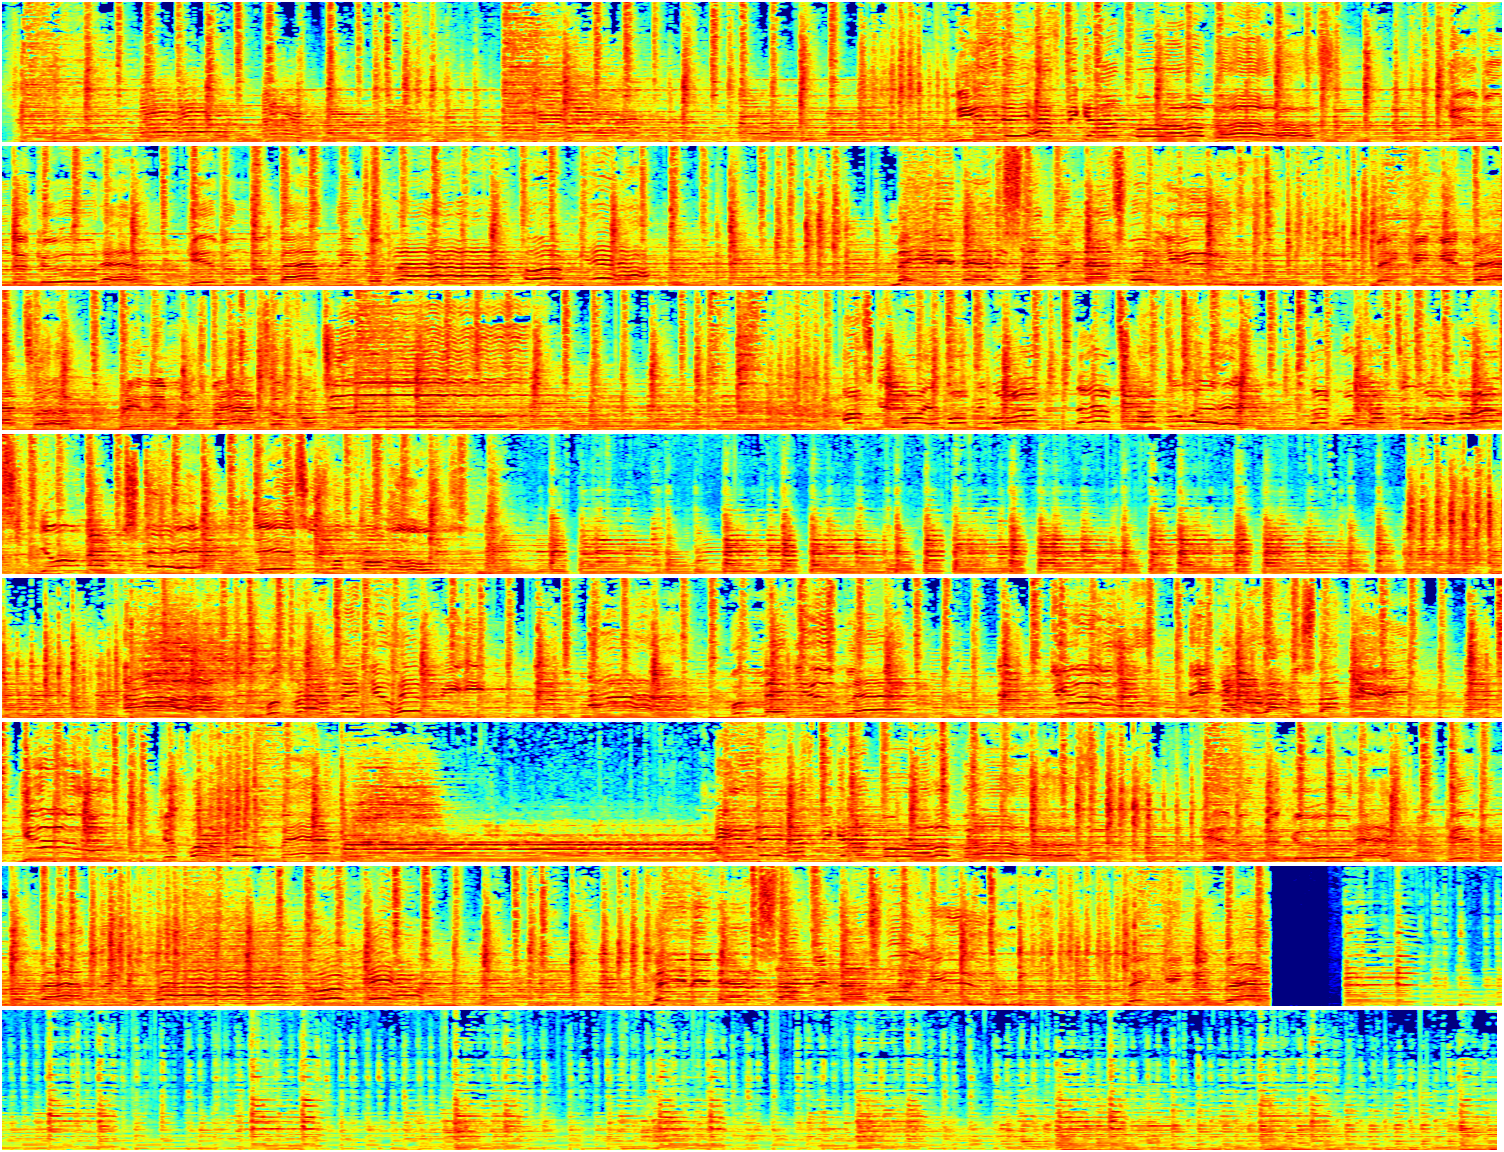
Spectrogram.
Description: ファズ・ギターと共に砂埃と青春のエネルギーも刻み込んだ、イナタくもスリリングな名演メキシカン・ガレージ揃い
